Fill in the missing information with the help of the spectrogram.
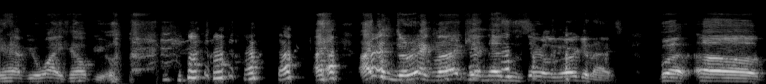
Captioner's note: laughing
